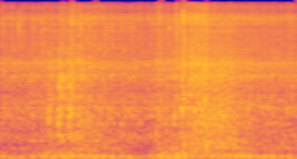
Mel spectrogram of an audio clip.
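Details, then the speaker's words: Honda Vario scooter before repair, throttle opened. An uneven, lumpy engine note wavers and sags instead of picking up cleanly, as if about to stall; owner suspects the fuel system (air filter to throttle body), not confirmed. "putaran mesin itu seperti akan mati begitu ya"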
